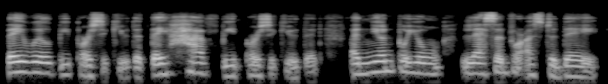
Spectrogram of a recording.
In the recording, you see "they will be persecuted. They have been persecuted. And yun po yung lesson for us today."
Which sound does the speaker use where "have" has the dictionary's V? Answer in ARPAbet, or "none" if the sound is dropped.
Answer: V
